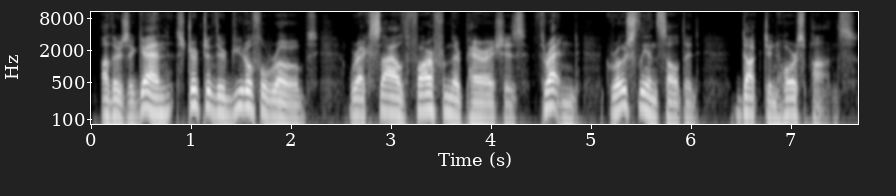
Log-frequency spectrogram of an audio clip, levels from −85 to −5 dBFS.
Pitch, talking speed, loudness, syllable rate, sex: 120 Hz, 155 wpm, -19 LUFS, 5.8 syllables/s, male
